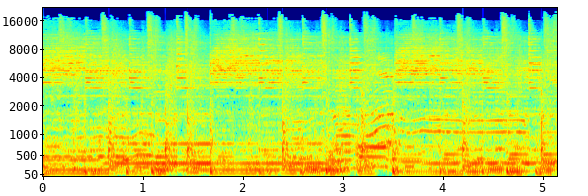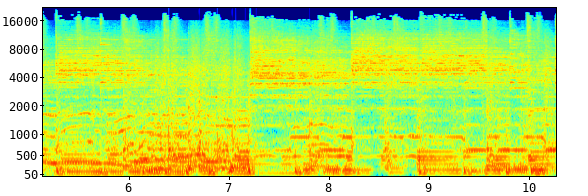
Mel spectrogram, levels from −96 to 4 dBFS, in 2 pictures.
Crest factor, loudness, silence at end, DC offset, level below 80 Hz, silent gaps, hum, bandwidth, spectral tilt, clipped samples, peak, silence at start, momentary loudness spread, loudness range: 12 dB; -11 LUFS; 0 s; under 0.1%; -28 dBFS; none; none; over 20 kHz; -3 dB/octave; under 0.1%; 0 dBFS; 0 s; 1 LU; 0 LU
